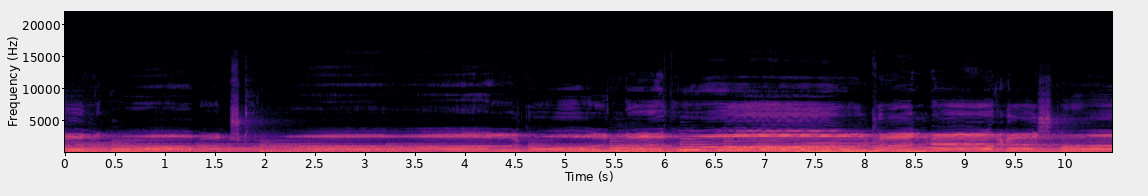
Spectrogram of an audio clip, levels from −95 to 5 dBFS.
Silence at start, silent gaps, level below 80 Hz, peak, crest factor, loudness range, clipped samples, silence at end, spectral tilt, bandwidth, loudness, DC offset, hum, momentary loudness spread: 0 s; none; -66 dBFS; -16 dBFS; 14 dB; 6 LU; under 0.1%; 0 s; -6 dB/octave; 11 kHz; -32 LUFS; under 0.1%; none; 8 LU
